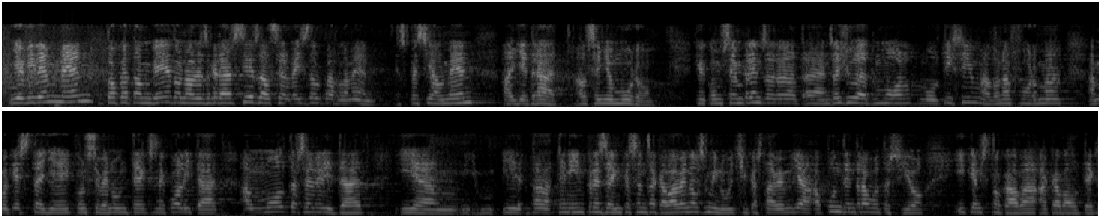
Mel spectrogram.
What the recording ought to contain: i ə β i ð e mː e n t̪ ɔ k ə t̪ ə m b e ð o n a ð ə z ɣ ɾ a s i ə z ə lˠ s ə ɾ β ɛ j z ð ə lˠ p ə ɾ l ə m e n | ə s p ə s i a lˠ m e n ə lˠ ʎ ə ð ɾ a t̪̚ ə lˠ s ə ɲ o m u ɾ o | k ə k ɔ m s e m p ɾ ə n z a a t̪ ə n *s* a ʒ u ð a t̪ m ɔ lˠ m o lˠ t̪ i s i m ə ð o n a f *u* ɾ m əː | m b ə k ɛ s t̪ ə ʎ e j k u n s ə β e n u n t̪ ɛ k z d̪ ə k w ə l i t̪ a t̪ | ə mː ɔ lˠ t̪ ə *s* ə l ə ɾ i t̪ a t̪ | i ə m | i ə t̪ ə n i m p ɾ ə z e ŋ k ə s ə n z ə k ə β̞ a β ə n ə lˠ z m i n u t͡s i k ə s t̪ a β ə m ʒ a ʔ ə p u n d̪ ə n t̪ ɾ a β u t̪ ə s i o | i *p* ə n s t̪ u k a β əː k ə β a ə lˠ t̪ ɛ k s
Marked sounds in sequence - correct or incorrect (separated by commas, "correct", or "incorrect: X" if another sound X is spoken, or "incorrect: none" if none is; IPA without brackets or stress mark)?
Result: incorrect: z, incorrect: o, correct, incorrect: k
